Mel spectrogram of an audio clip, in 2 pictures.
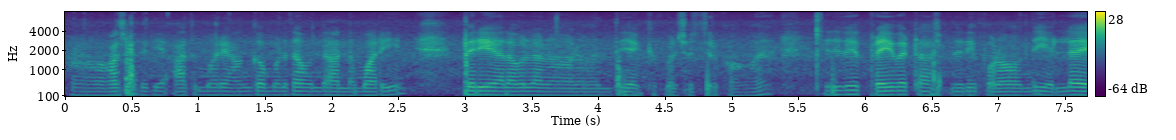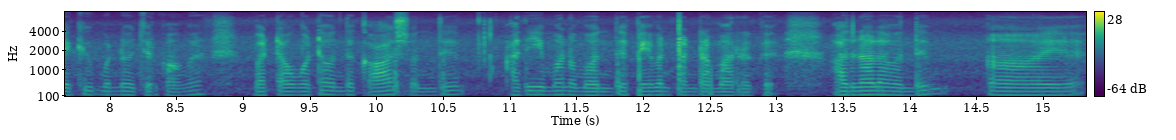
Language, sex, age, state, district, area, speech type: Tamil, male, 18-30, Tamil Nadu, Sivaganga, rural, spontaneous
